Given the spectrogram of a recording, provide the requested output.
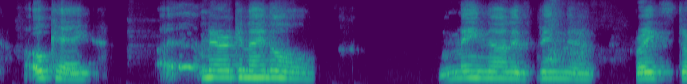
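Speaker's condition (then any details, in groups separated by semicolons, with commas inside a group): Cerebral palsy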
